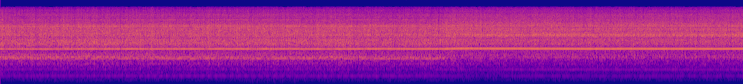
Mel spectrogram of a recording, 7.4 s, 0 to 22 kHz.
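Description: DeWalt DCBL720P1 20-volt brushless handheld leaf blower running steadily, a loud rush of air with a steady high whine, blowing straight into a handheld anemometer's vane at the nozzle.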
